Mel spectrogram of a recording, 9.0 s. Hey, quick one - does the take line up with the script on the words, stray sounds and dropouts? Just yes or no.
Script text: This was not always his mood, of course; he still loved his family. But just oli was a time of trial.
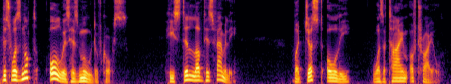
yes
